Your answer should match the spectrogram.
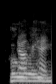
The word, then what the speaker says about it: Tong Ren: And he actually focuses on Tong Ren healing. Is that correct? Did I pronounce it right? Yes, Tong Ren healing.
